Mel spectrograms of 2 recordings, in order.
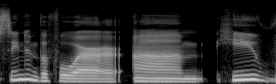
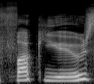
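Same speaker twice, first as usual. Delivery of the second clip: ordinary delivery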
